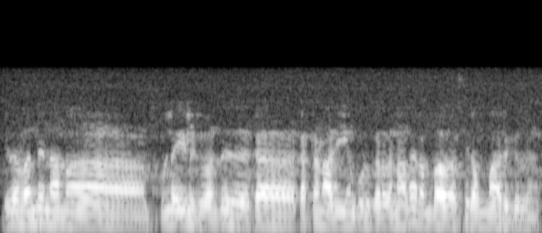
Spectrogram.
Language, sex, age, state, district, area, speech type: Tamil, male, 45-60, Tamil Nadu, Erode, rural, spontaneous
